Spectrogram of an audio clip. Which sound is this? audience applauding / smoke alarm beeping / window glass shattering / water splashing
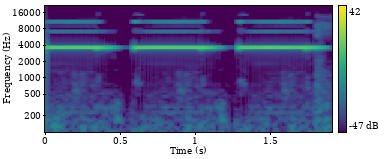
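smoke alarm beeping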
